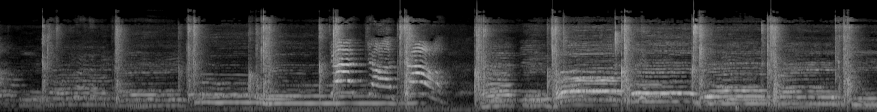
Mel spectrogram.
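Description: A young girl sings happily close by.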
